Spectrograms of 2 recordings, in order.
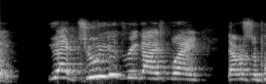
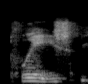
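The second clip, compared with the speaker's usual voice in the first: usual speaking voice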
